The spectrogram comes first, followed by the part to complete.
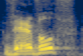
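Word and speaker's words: Werwulf: But he's got a werewolf movie coming out called Vervolf. And uh that's the pronunciation.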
